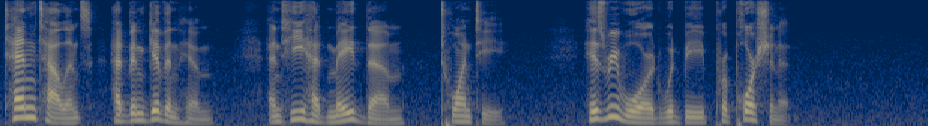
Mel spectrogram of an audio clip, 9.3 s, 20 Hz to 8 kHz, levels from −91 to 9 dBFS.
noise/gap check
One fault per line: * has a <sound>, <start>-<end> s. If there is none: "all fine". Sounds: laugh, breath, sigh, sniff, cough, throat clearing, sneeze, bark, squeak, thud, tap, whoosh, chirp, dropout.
all fine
